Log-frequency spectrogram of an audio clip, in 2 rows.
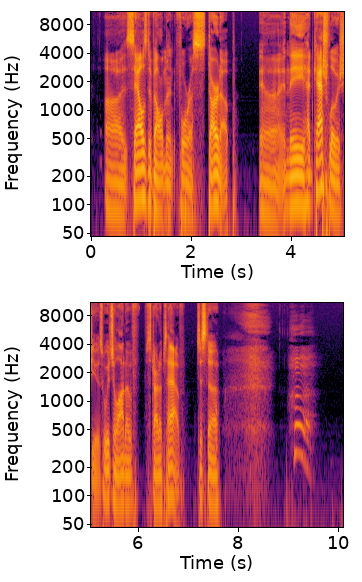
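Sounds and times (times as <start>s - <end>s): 
speech: 0.3s - 7.7s
person yawning with a voiced groan: 9.0s - 9.6s.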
